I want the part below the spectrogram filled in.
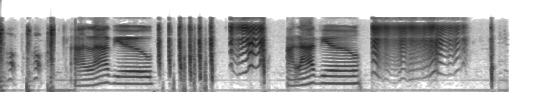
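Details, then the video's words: A talking bird saying "I love you" and making kissing sounds: clear, speech-like harmonic phrases with sliding pitch, broken up by sharp clicks and smacks, with a faint steady hum underneath. "The 'I Love You' bird"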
